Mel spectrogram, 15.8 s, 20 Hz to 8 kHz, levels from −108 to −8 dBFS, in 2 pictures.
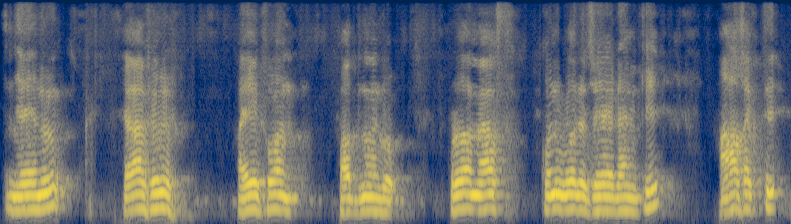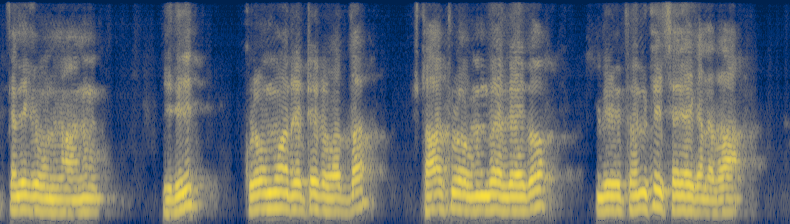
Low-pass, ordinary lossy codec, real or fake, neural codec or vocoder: none; none; fake; codec, 16 kHz, 2 kbps, FreqCodec, smaller model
